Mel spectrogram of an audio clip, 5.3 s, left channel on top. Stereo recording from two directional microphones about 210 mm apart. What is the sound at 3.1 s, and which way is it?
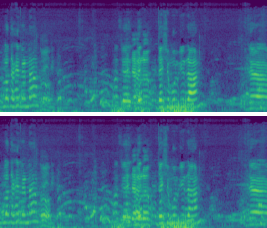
Speech, 25° left (ahead or behind).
